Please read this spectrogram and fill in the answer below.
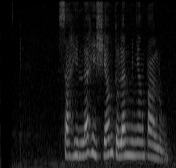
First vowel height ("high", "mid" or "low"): low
